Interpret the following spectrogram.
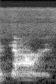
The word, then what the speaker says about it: garage: car parked in the garage a little less elegant when the British say it garage par the car in the Gage open they extend the a garage Gage it's a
